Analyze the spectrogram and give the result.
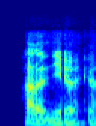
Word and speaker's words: Palahniuk: uh, Easton Ellis or Palahniuk? That's the one I Palin- don't know how to pronounce. Palahniuk, I think. – Palahniuk. Yeah. Okay.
